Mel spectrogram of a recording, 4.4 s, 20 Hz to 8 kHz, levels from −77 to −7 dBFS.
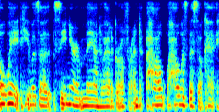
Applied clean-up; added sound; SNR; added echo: none; none; none; reverberation time 0.1 s.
